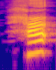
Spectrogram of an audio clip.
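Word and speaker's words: ح: no counterpart in English it sounds like the sound you make when trying to cool your mouth and throat after eating something very spicy the closest English counterpart to the sound is H the only difference is that it comes from a point deeper down in your throat just like this try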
